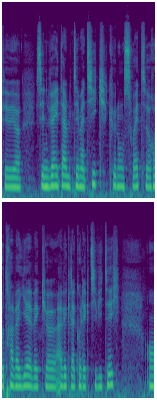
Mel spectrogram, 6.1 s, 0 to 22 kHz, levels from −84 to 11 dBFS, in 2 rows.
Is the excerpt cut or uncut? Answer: uncut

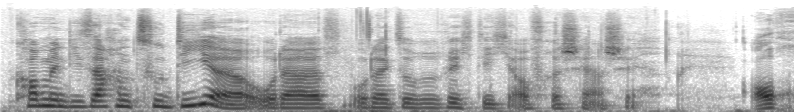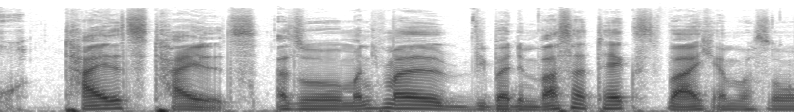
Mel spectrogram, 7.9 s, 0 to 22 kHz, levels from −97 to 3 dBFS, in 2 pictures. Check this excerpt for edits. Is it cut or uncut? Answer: cut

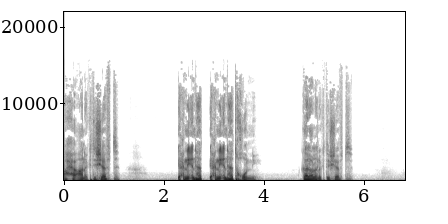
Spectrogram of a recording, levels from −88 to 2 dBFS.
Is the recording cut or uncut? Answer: cut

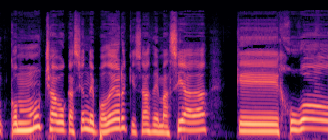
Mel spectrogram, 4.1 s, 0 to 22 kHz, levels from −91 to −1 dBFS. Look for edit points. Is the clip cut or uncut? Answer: uncut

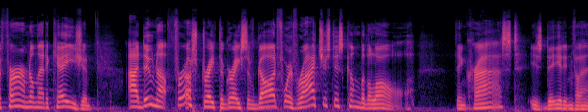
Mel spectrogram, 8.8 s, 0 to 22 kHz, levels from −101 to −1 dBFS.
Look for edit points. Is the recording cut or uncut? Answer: uncut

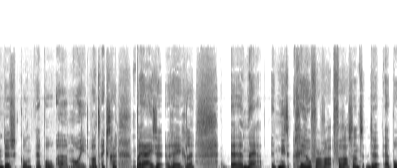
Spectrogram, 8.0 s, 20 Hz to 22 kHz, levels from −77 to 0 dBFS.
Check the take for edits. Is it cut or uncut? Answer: uncut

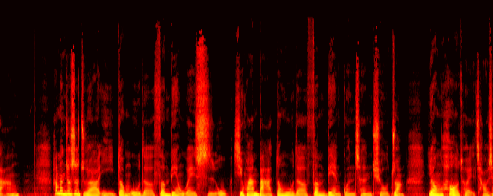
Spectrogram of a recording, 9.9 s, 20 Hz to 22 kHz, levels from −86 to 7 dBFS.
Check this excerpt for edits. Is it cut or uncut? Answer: cut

